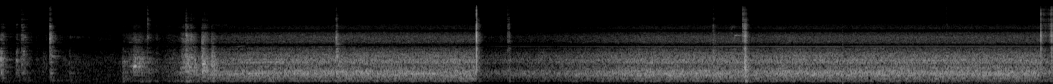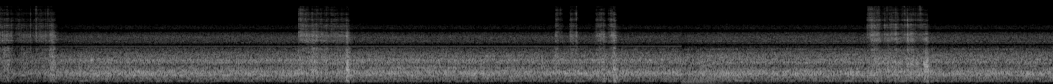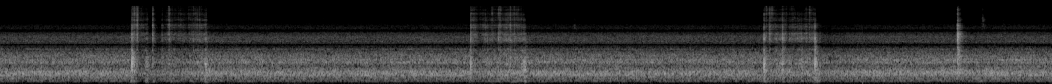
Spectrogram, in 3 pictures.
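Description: Small inverter stick welder striking short arcs to tack-weld steel handle supports onto a steel plate: about six brief crackling bursts, each about half a second and a few seconds apart, over a steady hiss. A few knocks at the vise come first, about a second in.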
